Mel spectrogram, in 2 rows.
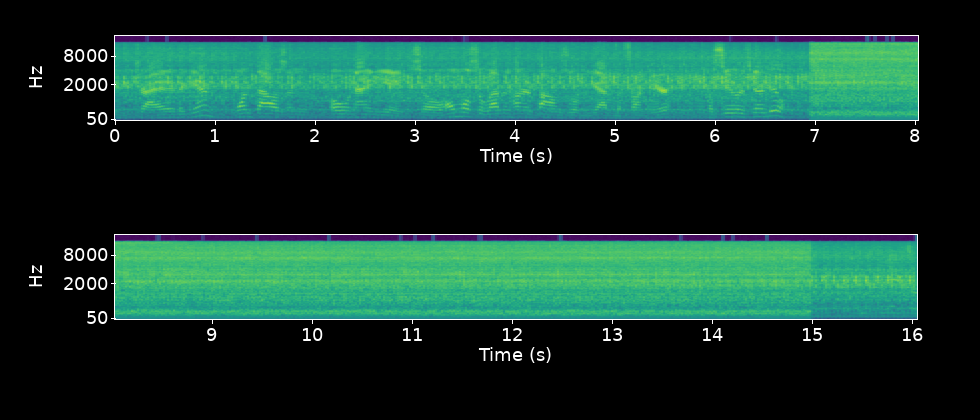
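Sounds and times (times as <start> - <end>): diesel tractor engine running: 0.0 - 16.0.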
